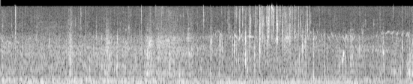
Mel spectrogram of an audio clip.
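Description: Water trickling and dripping out of a dry-suit glove held upside down, in faint irregular drips: the dry suit has leaked and taken on water.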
